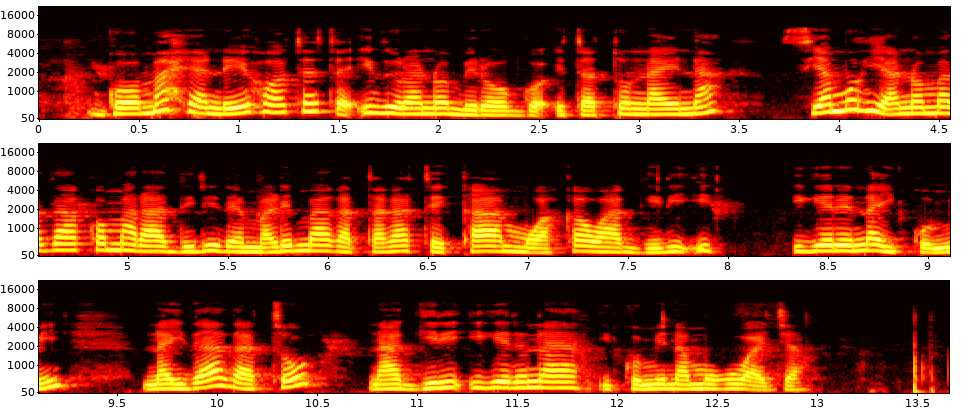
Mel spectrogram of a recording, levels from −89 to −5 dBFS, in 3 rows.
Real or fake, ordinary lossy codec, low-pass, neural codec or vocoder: real; none; 9.9 kHz; none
